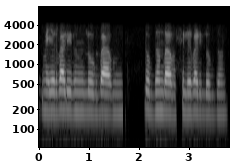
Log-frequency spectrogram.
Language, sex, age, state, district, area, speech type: Bengali, female, 60+, West Bengal, Darjeeling, urban, conversation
